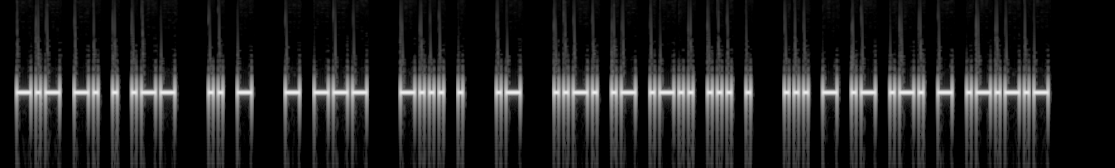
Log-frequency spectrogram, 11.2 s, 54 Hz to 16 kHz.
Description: Morse code, heard as a keyed tone, about 25 wpm, 700 Hz. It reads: KNEW IT TO BE A FALSE START.
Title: Sentences from Top 1600 Words 25wpm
